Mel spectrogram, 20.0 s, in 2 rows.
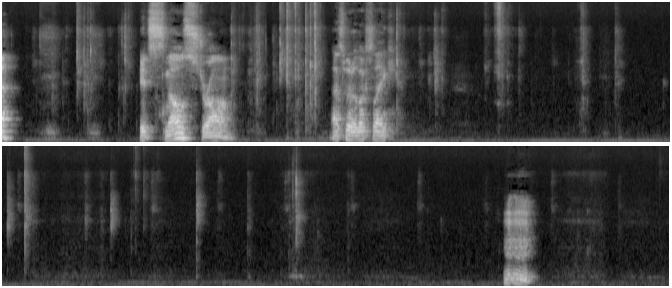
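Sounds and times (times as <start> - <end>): biting and chewing chocolate bar: 0.6 - 2.1, 3.4 - 5.0, 5.8 - 7.9
wrapper crackling: 1.1 - 2.0, 3.4 - 5.0, 7.4 - 7.8.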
